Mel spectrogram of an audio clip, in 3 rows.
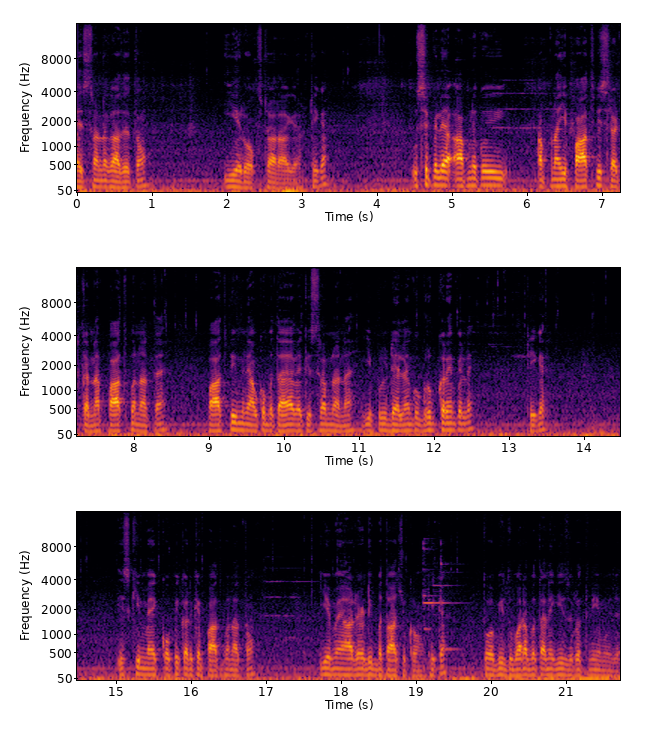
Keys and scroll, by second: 7.3 super+-, 7.4 super+-, 8.2 typing, 9.4 super+-, 10.5 super+3, 12.2 super+g, 13.4 alt+super+z, 14.2 typing, 19.0 super+3.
